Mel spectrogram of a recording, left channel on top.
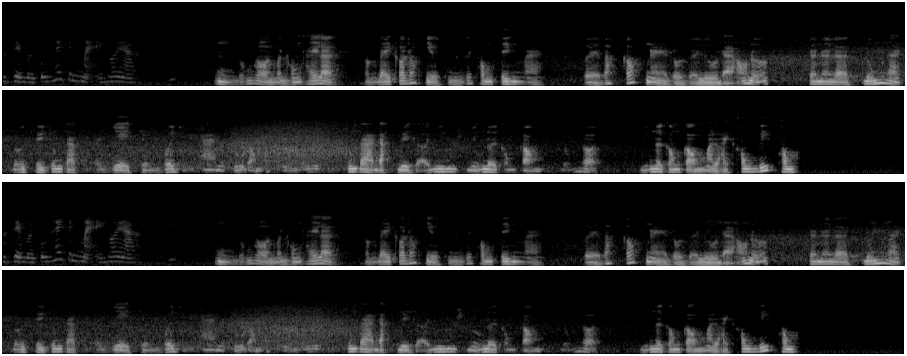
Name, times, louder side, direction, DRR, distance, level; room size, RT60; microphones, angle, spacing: voice 1, 0.0-1.8 7.0-7.5 8.4-9.0 13.0-13.3 13.6-13.9, right 2 dB, 30° right, 2.6 m, -52 dB
voice 2, 2.1-5.4 5.8-7.7 8.1-12.2 12.5-15.0 15.4-17.0, left 2 dB, 30° left, 0.7 m, -31 dB
sound 1, 3.4-16.0, left 2 dB, 15° left, 1.3 m, -49 dB
head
